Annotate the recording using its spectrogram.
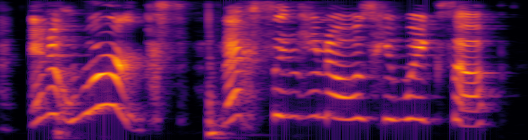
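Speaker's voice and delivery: excited high squeal.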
